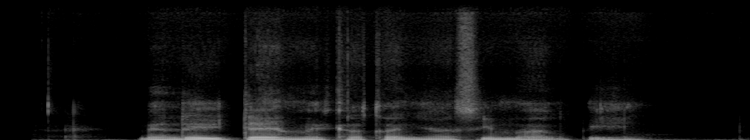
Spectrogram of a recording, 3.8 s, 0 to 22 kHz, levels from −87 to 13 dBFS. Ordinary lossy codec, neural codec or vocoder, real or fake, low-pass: none; codec, 44.1 kHz, 2.6 kbps, SNAC; fake; none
